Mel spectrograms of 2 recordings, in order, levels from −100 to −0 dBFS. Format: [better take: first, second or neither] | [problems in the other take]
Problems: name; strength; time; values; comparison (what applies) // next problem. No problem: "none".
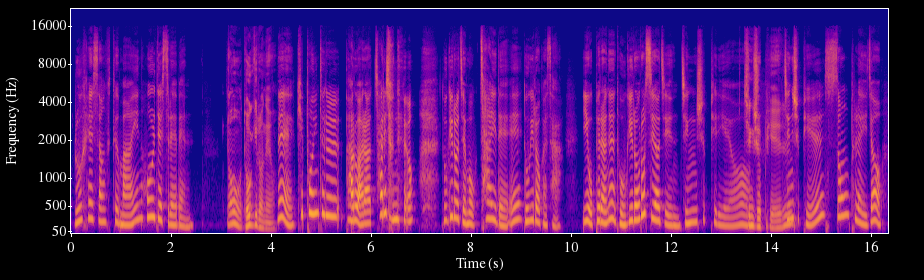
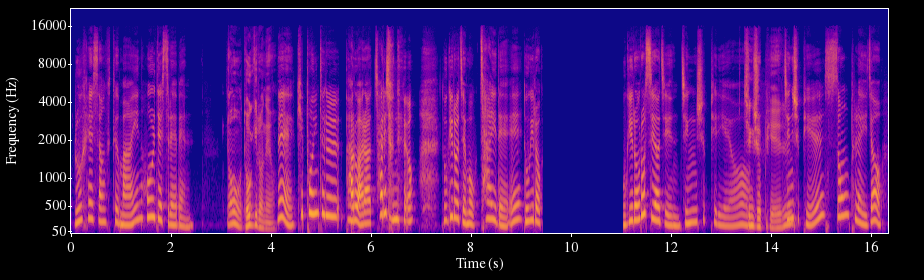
first | audio cutting out; at 9.5 s for 1.5 s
